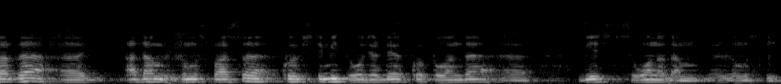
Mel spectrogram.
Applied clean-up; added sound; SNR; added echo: neural separator model SepFormer DNS4.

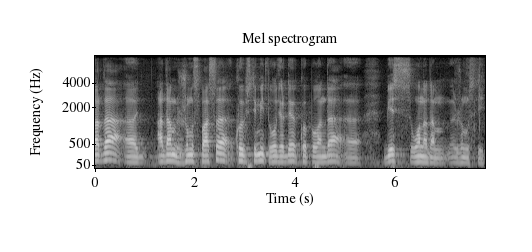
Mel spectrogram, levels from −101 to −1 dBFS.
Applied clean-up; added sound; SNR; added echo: none; none; none; none.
